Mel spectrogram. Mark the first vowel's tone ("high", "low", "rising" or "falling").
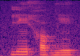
high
